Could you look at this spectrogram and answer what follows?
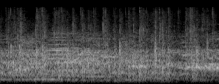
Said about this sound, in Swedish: Hörrni, så himla kul att få samlas här ikväll för att hylla vårdcentralsgänget. Verkligen, eller hur va? Ja, precis. Ge dem en applåd nu.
